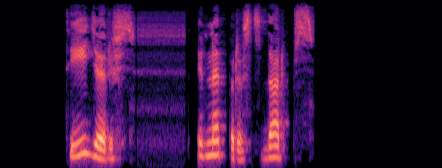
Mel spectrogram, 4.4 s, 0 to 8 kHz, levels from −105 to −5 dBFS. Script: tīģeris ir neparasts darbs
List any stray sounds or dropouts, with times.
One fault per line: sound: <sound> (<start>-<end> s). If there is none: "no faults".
no faults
